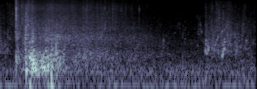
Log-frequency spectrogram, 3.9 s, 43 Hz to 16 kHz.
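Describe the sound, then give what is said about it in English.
Water splashes and sloshes as someone swims, a strong churning burst at the start, then a quieter lapping stretch before another brief splash near the end, like strokes through water. No one speaks. “It's day 4 of listening week, and today we're going swimming. It's just something about moving through water.”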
